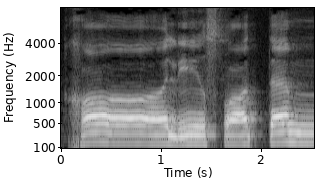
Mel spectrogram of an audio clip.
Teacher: Tanwin bertemu dengan mim, maka dengung juga dengan dua harakat. Kha, dua harakat.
